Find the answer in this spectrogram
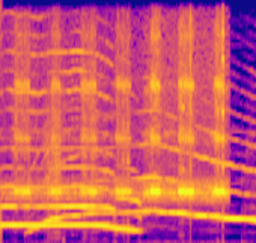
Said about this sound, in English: Actually, we're in the IE. You hear the sirens?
